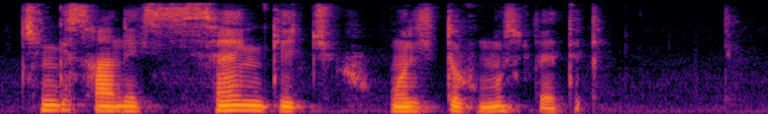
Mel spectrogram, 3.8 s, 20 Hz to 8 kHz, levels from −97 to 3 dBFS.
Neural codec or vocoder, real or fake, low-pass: vocoder, 22.05 kHz, 80 mel bands, WaveNeXt; fake; 7.2 kHz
